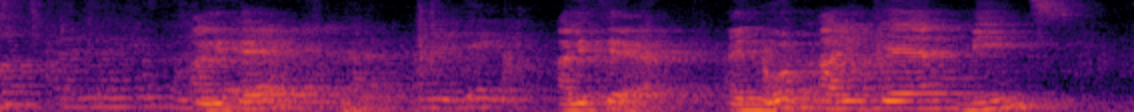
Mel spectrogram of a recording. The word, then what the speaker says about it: aletheia: How do you pronounce it? Aletheia?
